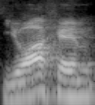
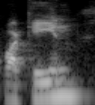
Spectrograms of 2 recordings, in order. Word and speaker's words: Joachim: It's really pronounced Joachim, and then it's like on the East Coast, they know how to pronounce it. On the West Coast, they call it Joaquin.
